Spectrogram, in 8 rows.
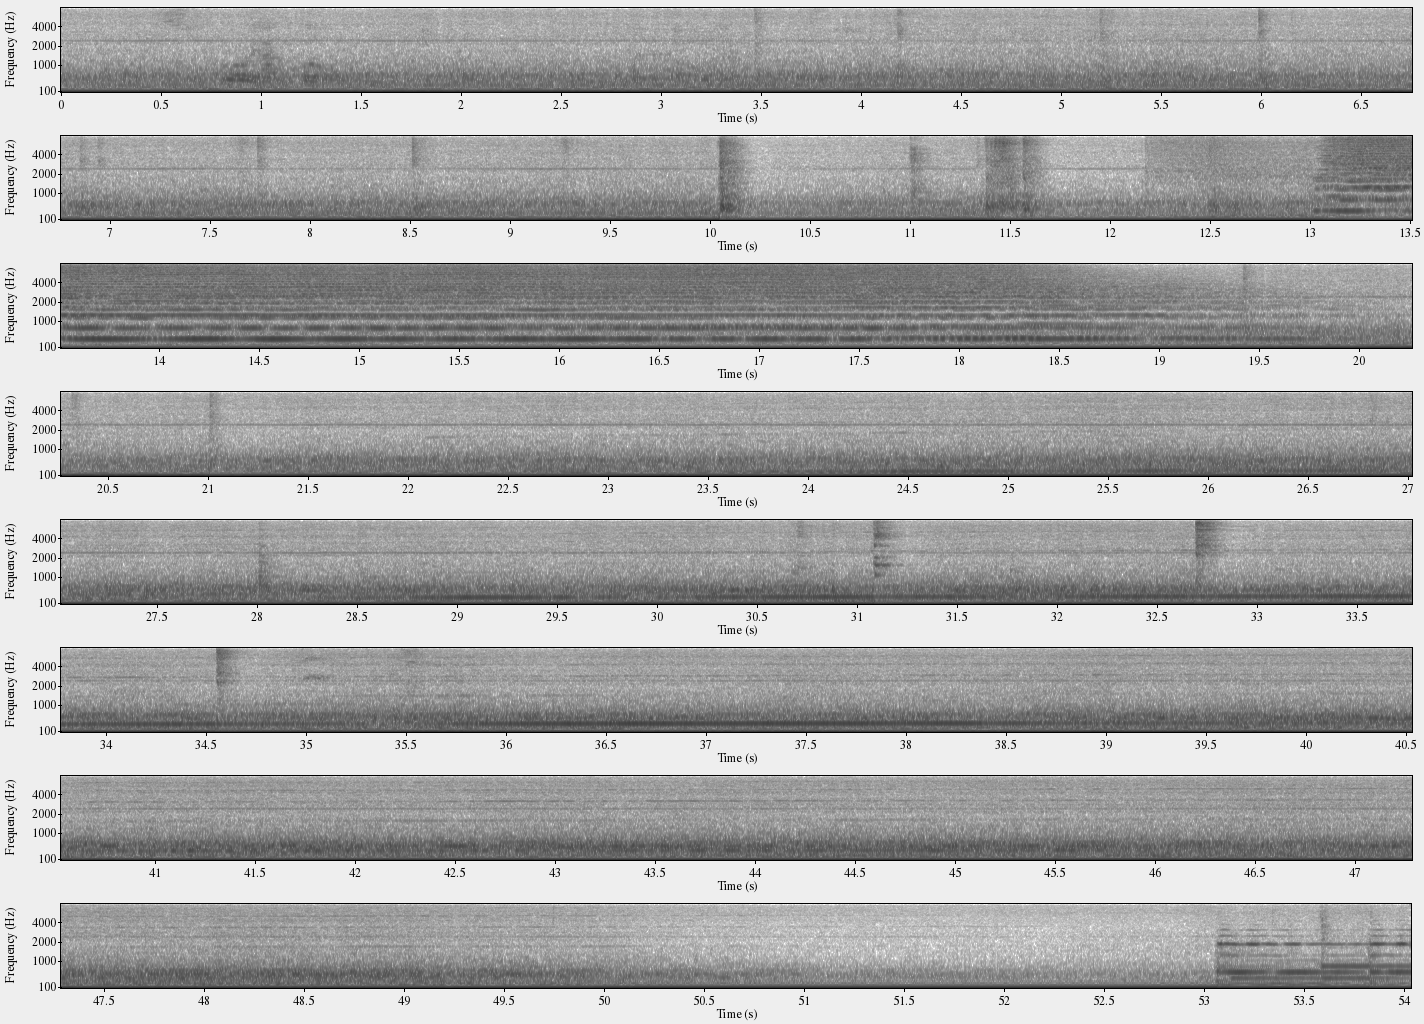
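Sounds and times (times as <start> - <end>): train running rumble: 0.0 - 51.5
traction motor hum rising: 19.8 - 41.9.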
